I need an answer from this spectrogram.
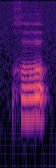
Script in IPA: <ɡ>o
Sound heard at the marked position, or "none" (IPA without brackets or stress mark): x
